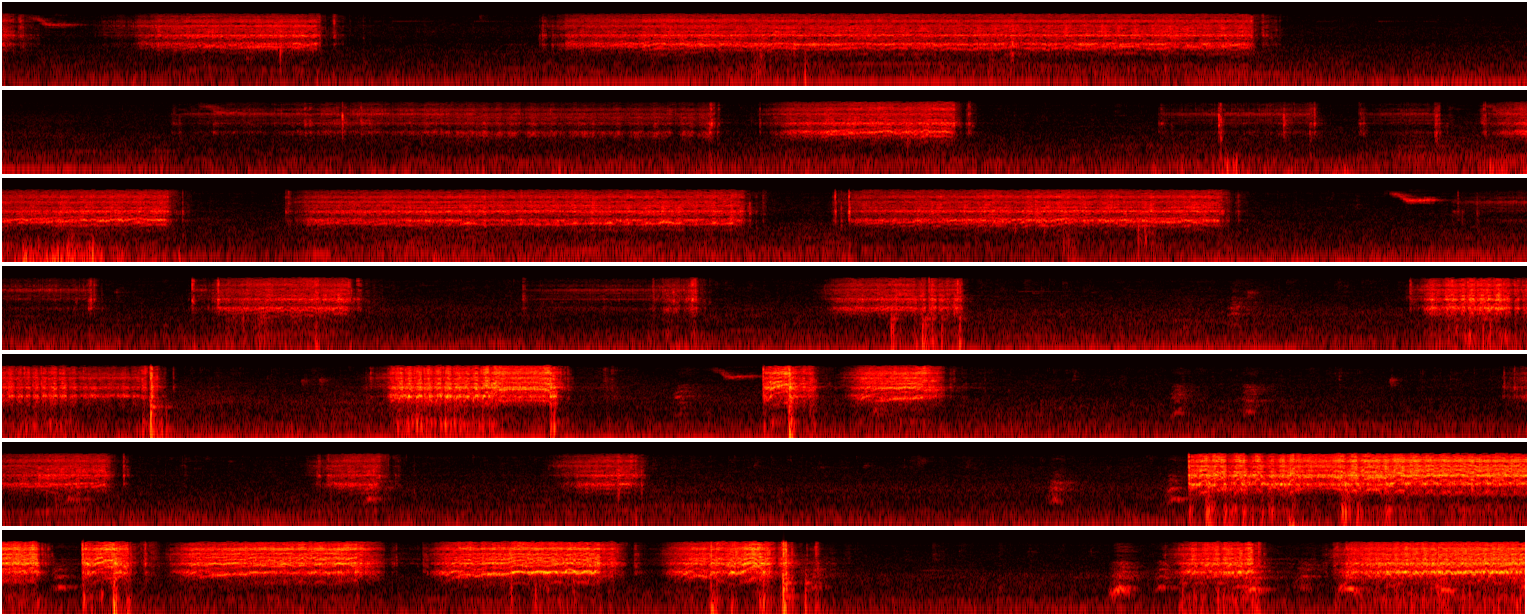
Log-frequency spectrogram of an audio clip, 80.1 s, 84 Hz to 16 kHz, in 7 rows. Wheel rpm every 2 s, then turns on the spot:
30, 10, 50, 70, 40, 0, 0, 10, 30, 20, 10, 30, 30, 70, 30, 60, 0, 0, 20, 0, 20, 0, 30, 20, 90, 20, 40, 0, 20, 10, 10, 0, 10, 150, 120, 100, 100, 30, 20, 90.
14-16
